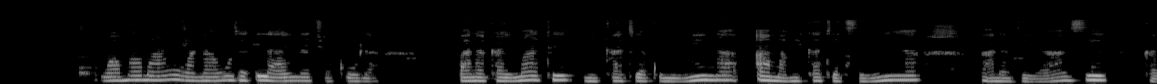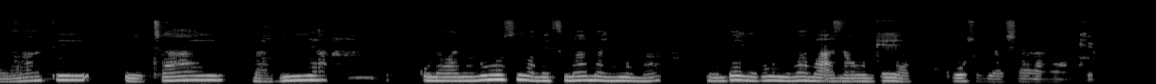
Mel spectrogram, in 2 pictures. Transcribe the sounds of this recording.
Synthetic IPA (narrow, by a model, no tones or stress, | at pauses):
wamamahawɔwanauzakilaːinaat͡ʃakula | panakaimatimikʰatijakumiminaamamikatijasɛmia | panaviazi | kaimati | witʰai | ɓaʄia | kunawanunuziwamɛsimamaɲuma | nambɛlɛhujumamaanaɔŋɡɛa | kuusuɓiaʃaɾajakʰɛ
